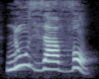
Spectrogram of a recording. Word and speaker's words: nous avons: Nous avons. Here S and A, when we join them, we listen Z.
